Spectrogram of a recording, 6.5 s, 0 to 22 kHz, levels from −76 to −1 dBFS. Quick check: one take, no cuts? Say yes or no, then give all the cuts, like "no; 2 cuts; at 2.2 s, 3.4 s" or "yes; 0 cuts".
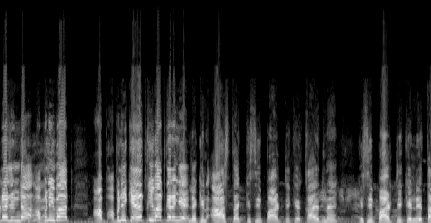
no; 1 cut; at 2.8 s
